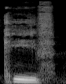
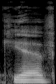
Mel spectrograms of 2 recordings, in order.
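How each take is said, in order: First: The city name is said the newer, news way. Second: The city name is said the older, familiar way. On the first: This is how it is said on the news. The speaker calls it right. "it's Kyiv" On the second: This is how the speaker has been saying it. The speaker calls it wrong. "I say Kiev"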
